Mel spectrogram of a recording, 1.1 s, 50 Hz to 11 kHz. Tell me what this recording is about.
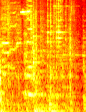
Sound effects > Other mechanisms, engines, machines
Handcar Pump 5 (In 3)
Handcar aka pump trolley, pump car, rail push trolley, push-trolley, jigger, Kalamazoo, velocipede, gandy dancer cart, platelayers' cart, draisine, or railbike sound effect, designed. Third push sound of a total of 6.
animation, cart, crank, cranking, creak, creaking, draisine, gandy, hand, handcar, hand-crank, hard, heavy, hydraulic, iron, jigger, kalamazoo, mechanism, metal, pump, pumping, push, rail, railbike, sound-design, squeak, squeaking, trolley, vehicle, velocipede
